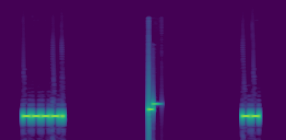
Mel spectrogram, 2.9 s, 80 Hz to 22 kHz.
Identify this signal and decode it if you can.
Morse code, heard as a keyed tone, about 48 wpm, 700 Hz. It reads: 9 M
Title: Single Character (Letter:Number:Punctuation:Prosign) Alt 50wpm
